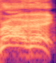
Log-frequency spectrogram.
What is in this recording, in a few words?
US rank private, battlechatter, english; localized english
